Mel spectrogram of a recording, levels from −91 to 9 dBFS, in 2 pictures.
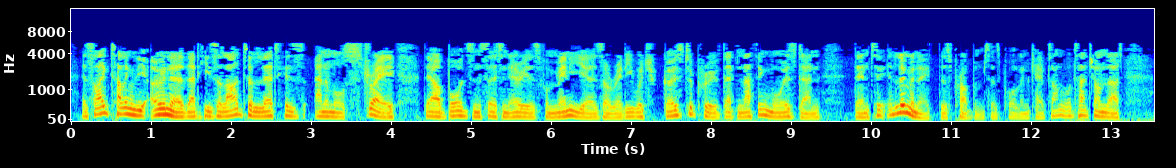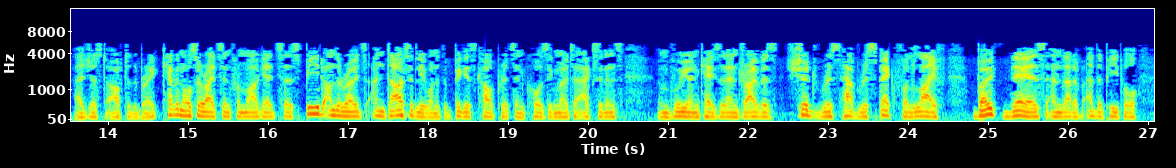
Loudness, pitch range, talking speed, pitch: -20 LUFS, 95-120 Hz, 195 wpm, 105 Hz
